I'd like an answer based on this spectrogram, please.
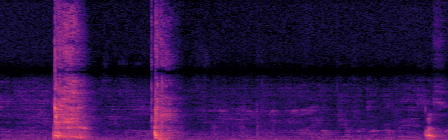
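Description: Three short, harsh, dry coughs, the first two about a second apart and the third after a pause, with faint room noise.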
